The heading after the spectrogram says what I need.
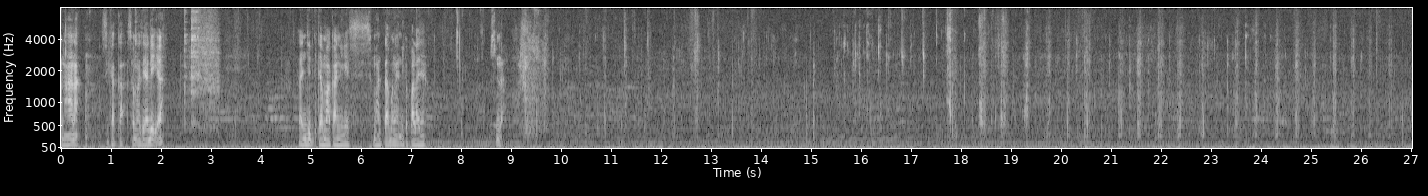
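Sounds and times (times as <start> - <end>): mouth chewing: 7.4 - 27.0
cucumber crunching: 9.0 - 26.8.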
